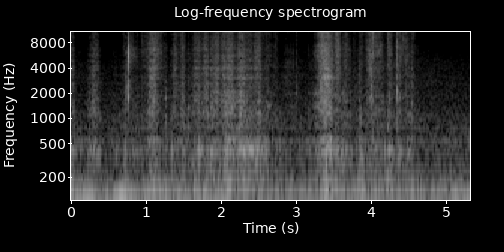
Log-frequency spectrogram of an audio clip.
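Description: Handling noise from small cardboard firework fountains being picked up, turned over and set down: scattered rubbing, rustling and light knocks, the most prominent a rustle about three and a half seconds in.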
